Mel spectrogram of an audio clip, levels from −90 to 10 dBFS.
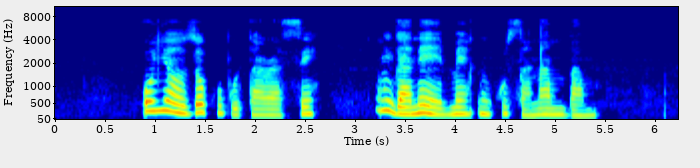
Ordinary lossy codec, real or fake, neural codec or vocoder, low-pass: none; real; none; 7.2 kHz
